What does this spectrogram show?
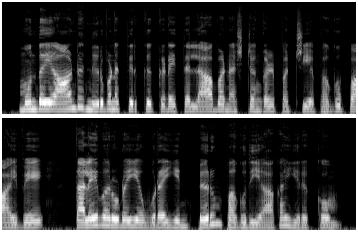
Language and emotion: Tamil, neutral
